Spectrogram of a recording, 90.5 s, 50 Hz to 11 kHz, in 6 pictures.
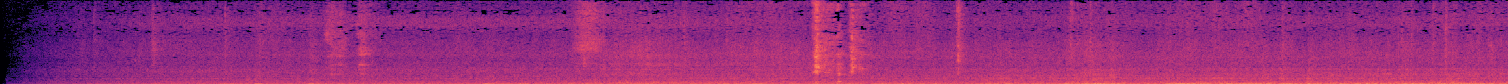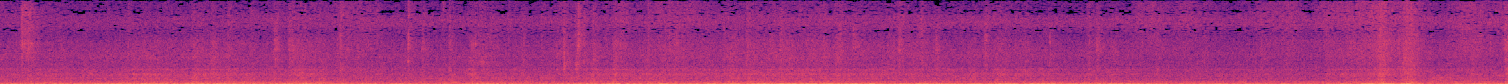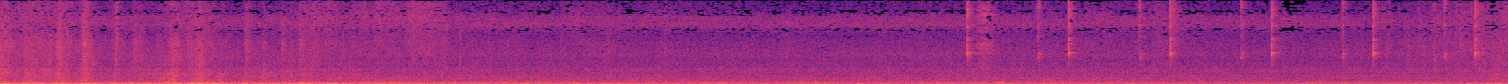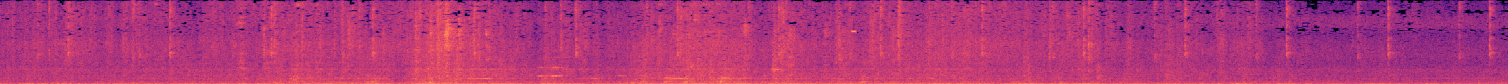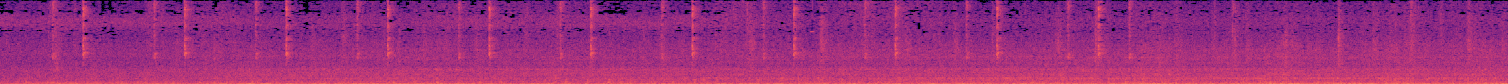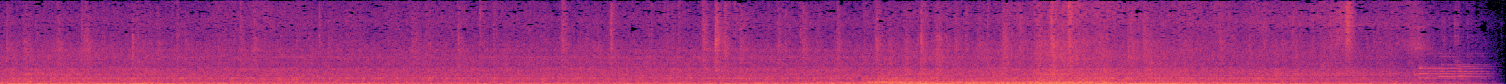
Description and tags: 16 Tram ambient
Ambient, CZ, Czech, Pansk, Panska, Tram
